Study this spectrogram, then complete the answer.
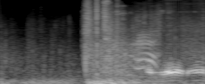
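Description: A rifle fires in short, sharp bursts.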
